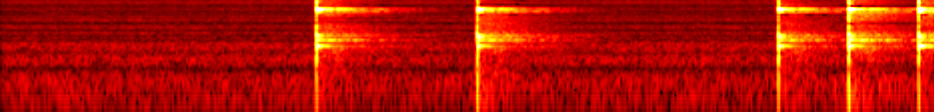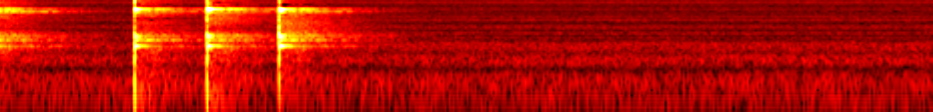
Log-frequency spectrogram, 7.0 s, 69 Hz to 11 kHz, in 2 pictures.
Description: Tap code, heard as taps on glass, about 4 knocks a second, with room echo. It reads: AN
